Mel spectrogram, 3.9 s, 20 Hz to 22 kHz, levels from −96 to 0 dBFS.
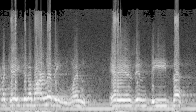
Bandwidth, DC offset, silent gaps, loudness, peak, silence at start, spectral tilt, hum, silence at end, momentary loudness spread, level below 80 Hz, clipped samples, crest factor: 17 kHz; under 0.1%; none; -9 LUFS; 0 dBFS; 0 s; -6 dB/octave; none; 0 s; 5 LU; -34 dBFS; 0.5%; 8 dB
